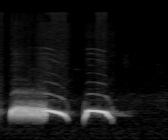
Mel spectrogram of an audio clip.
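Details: Spotted dove in the 'hạp bổi' voice style, a recording for stimulating trained doves: one low, hollow, buzzy coo slurring down, then a shorter descending coo, with no other sounds.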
